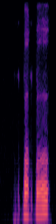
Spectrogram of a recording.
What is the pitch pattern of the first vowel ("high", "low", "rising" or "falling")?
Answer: low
